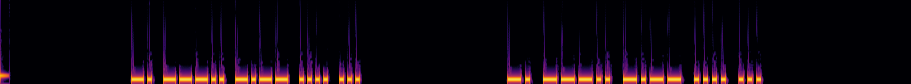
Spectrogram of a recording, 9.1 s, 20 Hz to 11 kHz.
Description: Morse code, heard as a keyed tone, about 28 wpm, 700 Hz. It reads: N8YHS N8YHS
